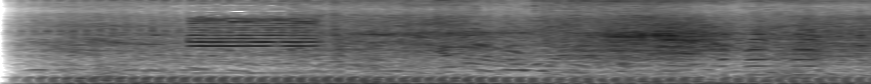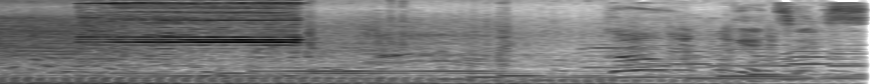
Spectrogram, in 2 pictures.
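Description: Motorcycle and quad bike engines running together with a fast, even low pulsing, broken by two short high-pitched tones about a second in and again around five seconds in. Music begins to come in near the end as the engines fade.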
